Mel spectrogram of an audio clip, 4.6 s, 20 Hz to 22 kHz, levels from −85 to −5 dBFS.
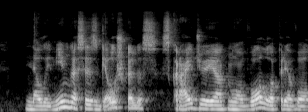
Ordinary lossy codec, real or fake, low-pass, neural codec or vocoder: Opus, 64 kbps; real; 14.4 kHz; none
